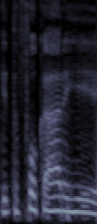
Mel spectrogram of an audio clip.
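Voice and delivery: put-on light New York accent on a brash line. Friend showing off a New York accent, lightly done. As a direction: toss it off like a New Yorker, a hint of the accent. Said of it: "they talk like that with the mother".

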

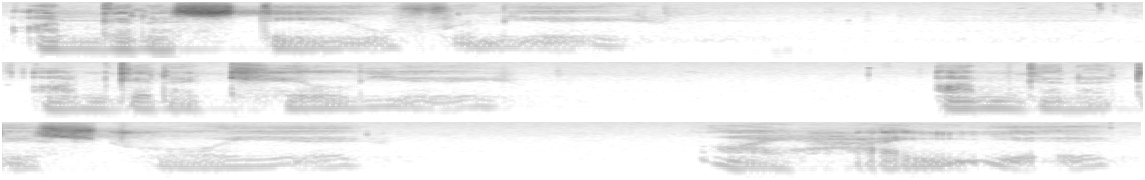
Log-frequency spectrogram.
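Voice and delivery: a hint of a sinister whisperer; menacing devil voice. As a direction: let the hate seep out quietly. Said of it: "this is what is behind that voice".

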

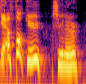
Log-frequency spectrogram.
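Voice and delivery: high, loud mock-angry shout; aggressive goodbye. Worker acting out an awkward goodbye to the manager, comically aggressive. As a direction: yell a hostile cheerio, hammed up. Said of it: "Except aggressive".

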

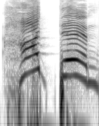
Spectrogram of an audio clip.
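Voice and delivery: usual speaking voice

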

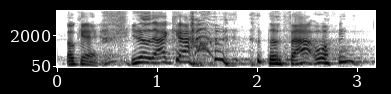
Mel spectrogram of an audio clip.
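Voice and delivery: high-pitched, giggling through the words; laughing. Real, not acted. Preacher resumes dad's orders, laughing. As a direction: try to go on while cracking up. Cracks up while resuming the story.

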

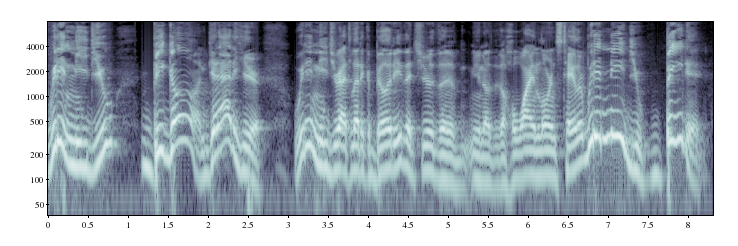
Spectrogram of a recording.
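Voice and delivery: high-pitched, hammed-up brush-off getting shriller; mock dismissive rant. USC fan telling Manti Te'o to get lost, hammed-up shrill dismissal. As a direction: wave him away in overblown spite.

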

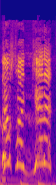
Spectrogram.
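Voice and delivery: high, squealed mock surrender; flustered giving up. Dater deleting the whole profile, flustered squeal. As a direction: throw it away in a high, flustered cry.

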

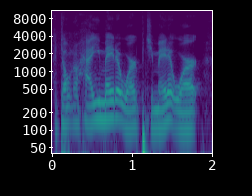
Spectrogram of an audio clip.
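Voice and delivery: ordinary delivery

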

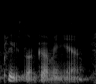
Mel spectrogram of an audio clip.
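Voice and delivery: hushed whisper to someone at the door. Real, not acted. Vlogger whispering to someone at the door. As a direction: whisper it so the mic barely hears.

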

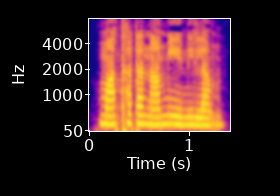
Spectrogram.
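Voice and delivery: ordinary delivery

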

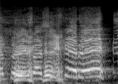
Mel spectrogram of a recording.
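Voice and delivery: high, loud, laughing through words. Real, not acted. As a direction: crack up mid-sentence. Near slip of friend's name.

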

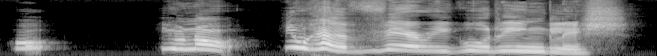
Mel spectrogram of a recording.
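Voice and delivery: put-on loud, slow, very high old-lady voice; old woman. Old woman complimenting a stranger's English, high mock voice. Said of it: "this very old woman next to me".

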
